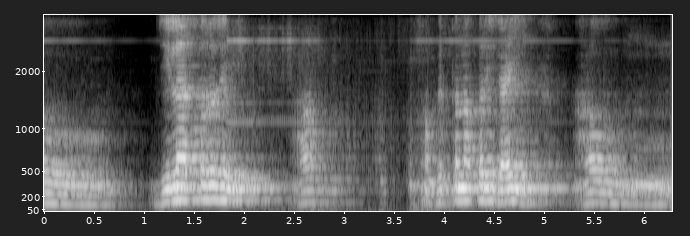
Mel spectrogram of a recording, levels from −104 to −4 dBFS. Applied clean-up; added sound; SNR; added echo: neural separator model SepFormer DNS4.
